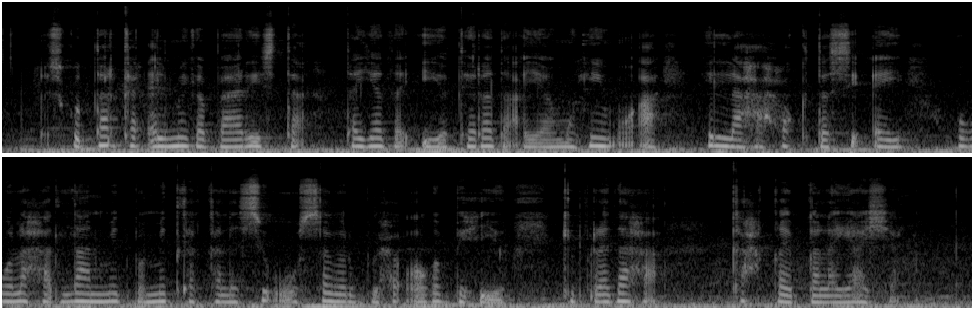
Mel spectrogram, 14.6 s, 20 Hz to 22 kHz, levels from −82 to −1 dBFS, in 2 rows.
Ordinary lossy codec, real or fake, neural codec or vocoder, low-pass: none; real; none; 19.8 kHz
